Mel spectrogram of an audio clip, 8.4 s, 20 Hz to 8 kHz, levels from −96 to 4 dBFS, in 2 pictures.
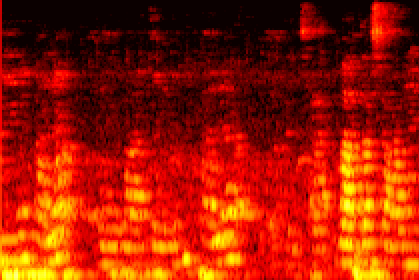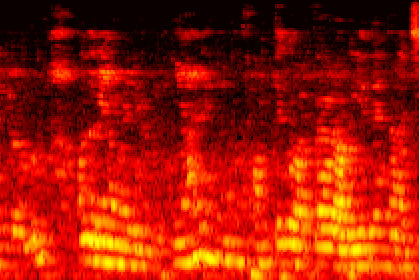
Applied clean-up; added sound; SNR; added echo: classical method WPE with log-MMSE.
